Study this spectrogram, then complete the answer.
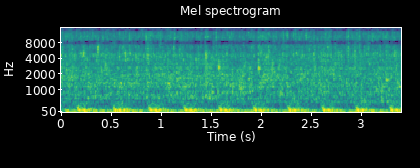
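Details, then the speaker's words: Sump pump system in a crawl space: rhythmic low booms, about three a second, with rushing water for 20 seconds or more after the pump shuts off, from a faulty check valve. "the sample stopped 20 seconds ago and still bump it just stopped so he's gonna do it again I'm gonna show you so the pump just turned on [Music] then it's off and then the banking"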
